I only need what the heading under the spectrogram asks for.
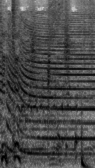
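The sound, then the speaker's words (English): A loud, blaring air horn sound effect holds a steady, brassy tone for over a second, with some lower sliding sounds mixed underneath. “Drop an air horn”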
